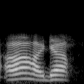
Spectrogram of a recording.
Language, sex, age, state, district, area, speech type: Assamese, female, 30-45, Assam, Nalbari, rural, conversation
